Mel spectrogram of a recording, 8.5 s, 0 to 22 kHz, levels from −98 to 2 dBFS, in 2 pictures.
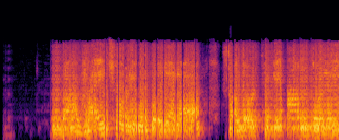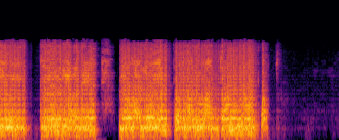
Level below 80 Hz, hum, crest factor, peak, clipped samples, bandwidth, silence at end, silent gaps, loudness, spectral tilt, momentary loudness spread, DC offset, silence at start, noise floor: -36 dBFS; none; 12 dB; 0 dBFS; under 0.1%; 8 kHz; 0.9 s; none; -13 LUFS; -5.5 dB/octave; 6 LU; under 0.1%; 0.65 s; -64 dBFS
